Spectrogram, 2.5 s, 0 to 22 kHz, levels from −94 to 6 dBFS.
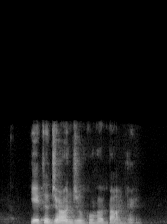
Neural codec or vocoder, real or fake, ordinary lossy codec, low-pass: autoencoder, 22.05 kHz, a latent of 192 numbers a frame, VITS, trained on one speaker; fake; AAC, 64 kbps; 9.9 kHz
